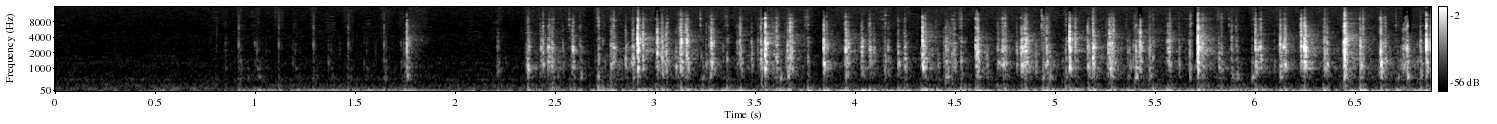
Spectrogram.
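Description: An IBM PCjr keyboard with an off-white plastic case, hollow housing and rubber dome keys sits alone at first, with only a few scattered soft key clicks. Then both hands type on the keys with their fingertips, pressing and tapping them in a fast, uneven stream of clacks. Each press has a dull, low, hollow thud and a short, bright click.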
